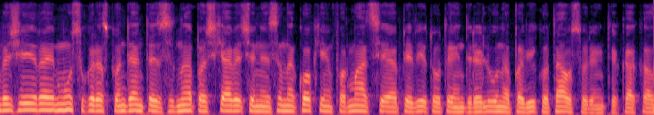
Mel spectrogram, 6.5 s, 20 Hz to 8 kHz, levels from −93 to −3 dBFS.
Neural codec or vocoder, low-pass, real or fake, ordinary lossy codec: vocoder, 44.1 kHz, 128 mel bands every 512 samples, BigVGAN v2; 7.2 kHz; fake; Opus, 24 kbps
